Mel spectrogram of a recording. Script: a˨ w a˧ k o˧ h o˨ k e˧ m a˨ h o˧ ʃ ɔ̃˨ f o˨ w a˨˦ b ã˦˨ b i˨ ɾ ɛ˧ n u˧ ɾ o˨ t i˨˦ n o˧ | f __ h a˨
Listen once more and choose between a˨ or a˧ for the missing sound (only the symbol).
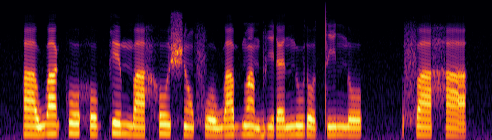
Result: a˨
